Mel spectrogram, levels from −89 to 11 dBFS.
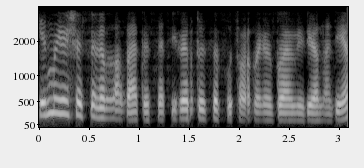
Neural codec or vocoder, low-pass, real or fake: codec, 16 kHz, 1 kbps, FunCodec, trained on LibriTTS, 50 frames a second; 3.6 kHz; fake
